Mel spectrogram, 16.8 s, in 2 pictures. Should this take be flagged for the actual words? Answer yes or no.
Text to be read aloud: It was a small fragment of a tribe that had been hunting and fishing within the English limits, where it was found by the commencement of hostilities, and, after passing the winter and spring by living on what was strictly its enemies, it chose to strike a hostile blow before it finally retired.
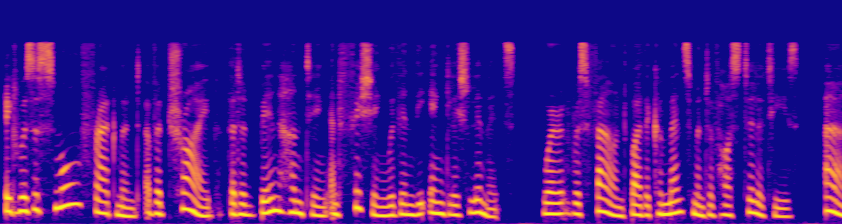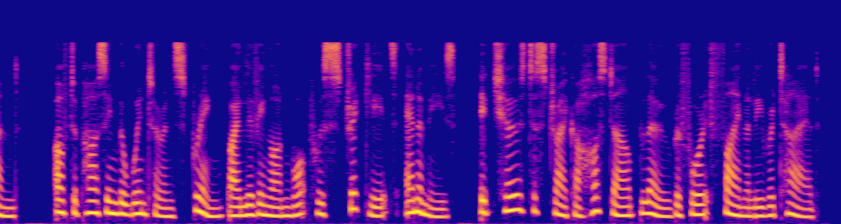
no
